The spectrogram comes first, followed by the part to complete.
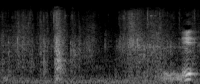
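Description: Plastic mailer bag crinkling as it is cut and pulled open with scissors, with one short sharp crackle about half a second in.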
